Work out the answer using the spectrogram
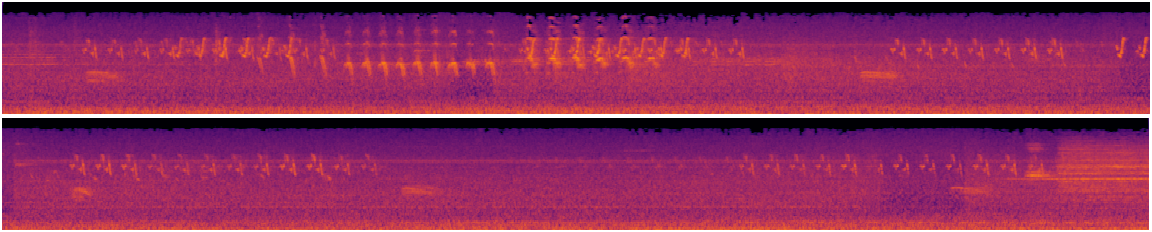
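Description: Birds calling: several runs of rapid, high trilling chatter and a few short caws spaced several seconds apart, over a steady low rumble.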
